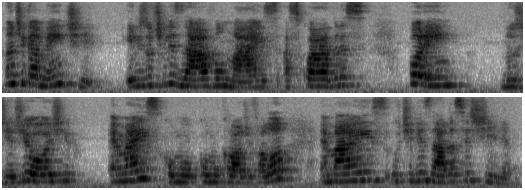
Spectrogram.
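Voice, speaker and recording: Woman, brazilian portuguese accent, workshop explainer, bright tone, roomy echo, off-mic. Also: high-pitched, measured pace. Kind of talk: workshop lesson. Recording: echoey room, mic at a distance.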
